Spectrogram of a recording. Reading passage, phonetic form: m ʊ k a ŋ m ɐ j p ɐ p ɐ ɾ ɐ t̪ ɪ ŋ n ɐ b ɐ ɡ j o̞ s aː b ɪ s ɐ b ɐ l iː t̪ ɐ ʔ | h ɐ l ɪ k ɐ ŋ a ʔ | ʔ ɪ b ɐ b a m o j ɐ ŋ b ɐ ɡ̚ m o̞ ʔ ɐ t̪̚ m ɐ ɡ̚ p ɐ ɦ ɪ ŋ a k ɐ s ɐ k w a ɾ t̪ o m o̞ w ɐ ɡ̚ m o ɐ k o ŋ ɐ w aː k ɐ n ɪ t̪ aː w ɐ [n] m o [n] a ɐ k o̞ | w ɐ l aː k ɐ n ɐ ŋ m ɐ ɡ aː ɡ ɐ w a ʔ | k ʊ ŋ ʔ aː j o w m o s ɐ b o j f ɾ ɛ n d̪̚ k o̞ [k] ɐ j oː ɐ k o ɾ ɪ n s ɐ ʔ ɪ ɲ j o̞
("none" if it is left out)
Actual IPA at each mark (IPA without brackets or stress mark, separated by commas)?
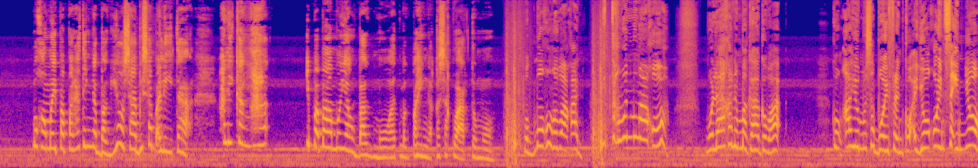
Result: n, ŋ, ʔ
